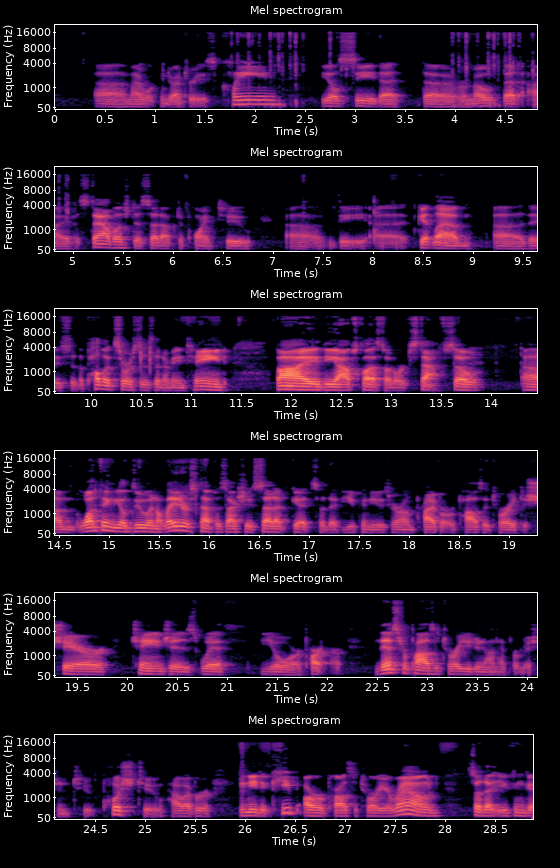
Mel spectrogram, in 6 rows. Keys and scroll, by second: 1.5-5.3 typing, 2.9 Return.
